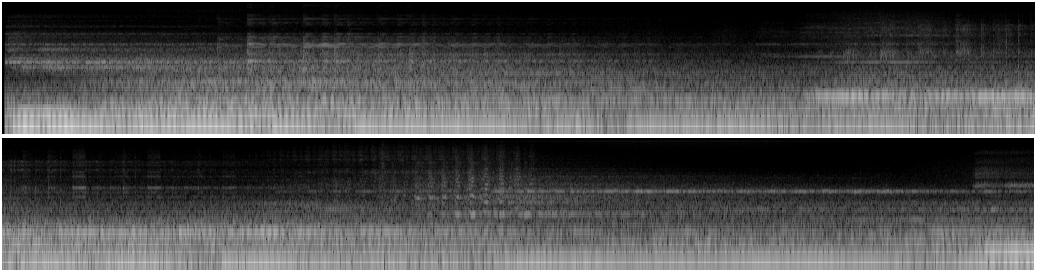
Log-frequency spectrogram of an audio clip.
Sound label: Sewer Ambient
